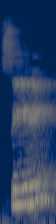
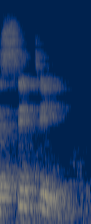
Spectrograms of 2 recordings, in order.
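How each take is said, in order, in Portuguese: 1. O t soa como um toque rápido. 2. O t é um som de t claro.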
